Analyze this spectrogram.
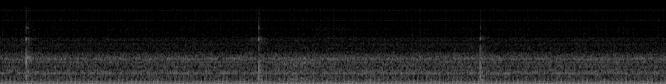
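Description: Steady electrical hum and hiss from a low-quality webcam microphone, with a faint sharp click about every two seconds.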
